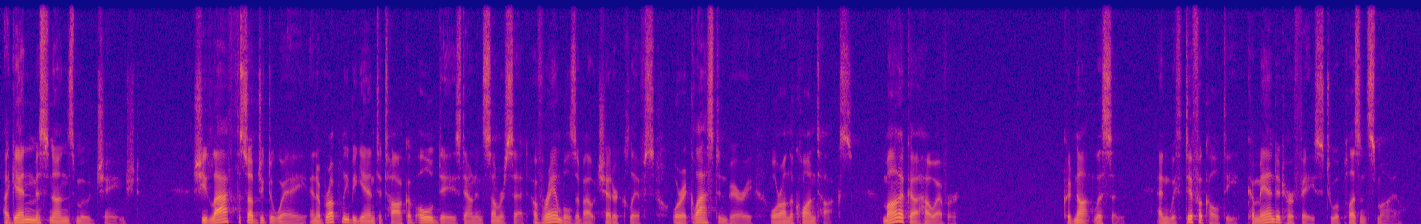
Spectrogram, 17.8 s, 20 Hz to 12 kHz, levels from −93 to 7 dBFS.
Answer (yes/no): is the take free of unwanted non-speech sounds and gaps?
yes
